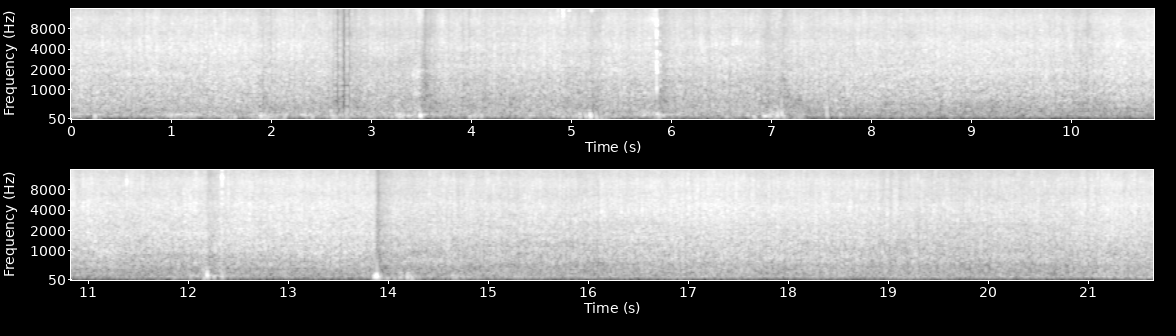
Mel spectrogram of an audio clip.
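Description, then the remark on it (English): Heavy rain from a big storm with lightning and strong wind pounds steadily on a tent, a dense constant hiss and patter overhead, with occasional sharper drops and gusts rising briefly in the downpour. “What a big storm.”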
